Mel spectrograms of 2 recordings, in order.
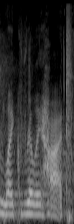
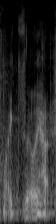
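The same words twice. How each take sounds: First: Said in the usual way. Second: Really hot dropped to a near hush; softer, fading echo of really hot; trailing off quietly. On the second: Shown as a demonstration. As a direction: let the repeat fade away, much softer.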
